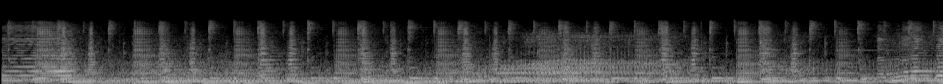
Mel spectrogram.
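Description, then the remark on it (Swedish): A car engine runs loud and continuous throughout, a dense throaty rumble with rapid pulsing as Steve McQueen drives the car in a clip from the film Bullitt. No one speaks. “Och det är egentligen bara att Steve McQueen ser cool ut, kör en cool bil och så är det cool musik.”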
